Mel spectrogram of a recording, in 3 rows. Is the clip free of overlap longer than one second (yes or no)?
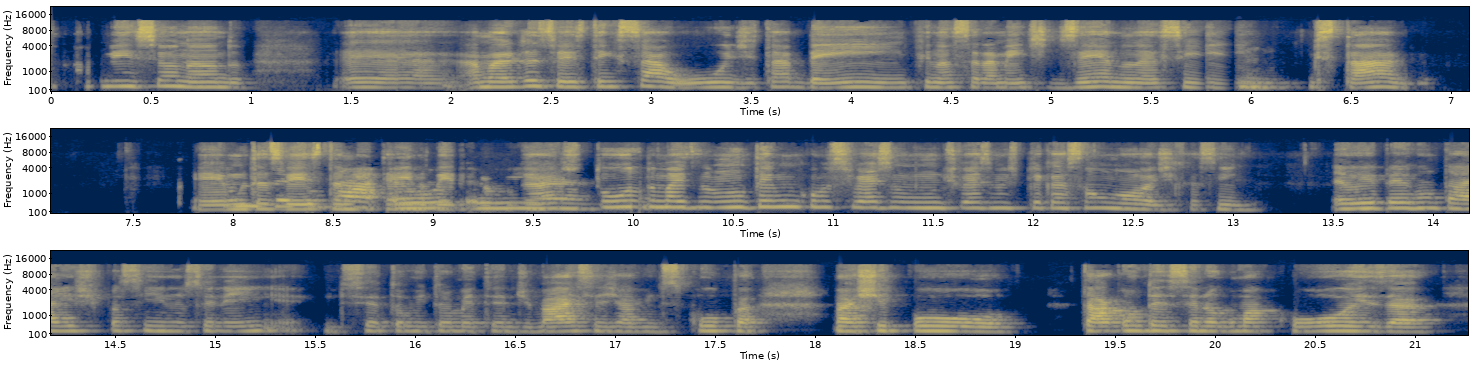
no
